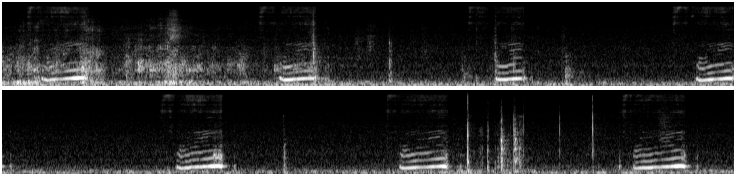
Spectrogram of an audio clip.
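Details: Netherland Dwarf rabbit snoring in its sleep: seven short squeaky, upward-sliding breaths about every two seconds, with a few soft clicks and rustles between them against a low hum.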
